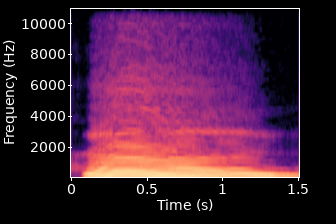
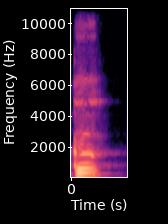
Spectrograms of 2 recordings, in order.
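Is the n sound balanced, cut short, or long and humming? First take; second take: humming; cut short. First: The n sound is released into a long hum. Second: The n sound is pressed and cut short. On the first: "Kalau terlalu dilepas" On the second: "Nun kalau ditekan bunyinya n"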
